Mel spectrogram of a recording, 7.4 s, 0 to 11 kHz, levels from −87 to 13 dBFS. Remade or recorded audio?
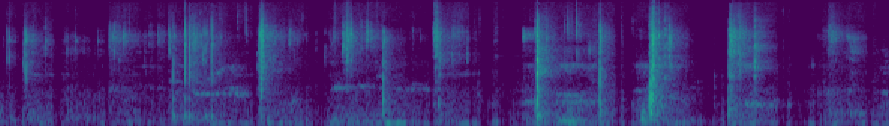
recorded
